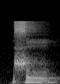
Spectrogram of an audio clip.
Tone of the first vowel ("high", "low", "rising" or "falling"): low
